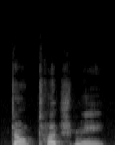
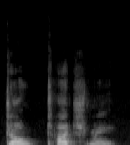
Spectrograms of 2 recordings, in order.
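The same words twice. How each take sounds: First: Said in the usual way. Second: DON'T TOUCH ME slow and loud, each word hit; retold warning, "Don't touch me" spaced out and forceful; firm repeated warning.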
